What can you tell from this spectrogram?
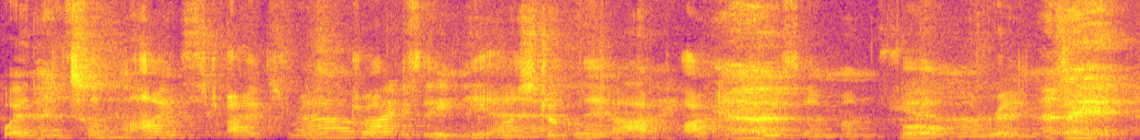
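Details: Recorded patient example of rare mixed laryngeal dystonia, adductor and abductor types together, tight strangled croaky voice alternating with breathy weak voice; mixed adductor-abductor laryngeal dystonia (spasmodic dysphonia).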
